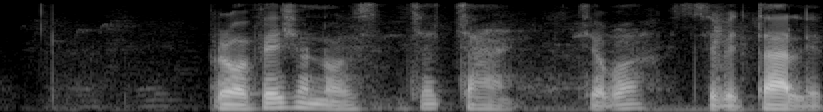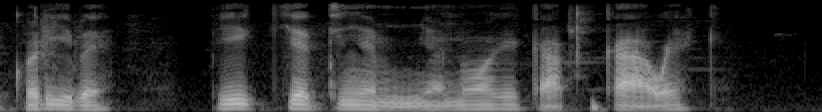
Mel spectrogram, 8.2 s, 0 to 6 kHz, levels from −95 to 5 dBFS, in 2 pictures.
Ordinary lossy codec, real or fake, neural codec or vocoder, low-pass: none; real; none; 5.4 kHz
